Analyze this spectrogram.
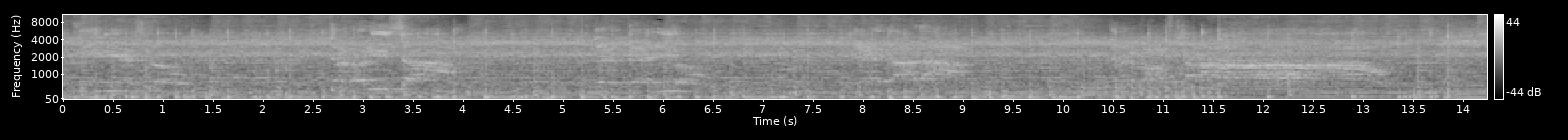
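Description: Live post-grunge rock band playing: electric guitar, bass guitar and a drum kit at full volume, with shouted vocals over the top.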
